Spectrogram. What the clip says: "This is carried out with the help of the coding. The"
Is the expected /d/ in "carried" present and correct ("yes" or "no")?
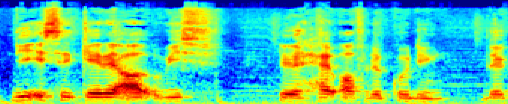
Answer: no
